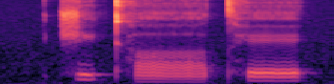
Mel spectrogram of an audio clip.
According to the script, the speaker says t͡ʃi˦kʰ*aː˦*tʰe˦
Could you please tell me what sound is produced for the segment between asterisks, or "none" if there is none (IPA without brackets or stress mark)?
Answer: aː˨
